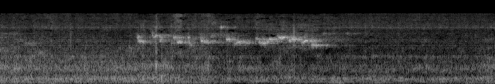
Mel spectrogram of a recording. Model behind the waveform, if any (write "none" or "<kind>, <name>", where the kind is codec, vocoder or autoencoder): codec, HILCodec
